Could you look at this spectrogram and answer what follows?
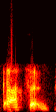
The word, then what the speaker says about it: Gotzen: I always like to say it's God, Son, but it's just like the feminine version, Gotzen.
